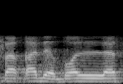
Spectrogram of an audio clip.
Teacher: ومن ادغام، ومن يتبدل الكفر، کفر را کو پر پڑھیں گے، را پر زبر ہے، ومن يتبدل الكفر بالإيمان فقد ضل، فقد دال پر قلقلہ ہوگا، اس طرح نہیں پڑھیں گے فقد ضل، نہیں، فقد ضل الگ الگ، فقد ضل سواء السبيل۔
